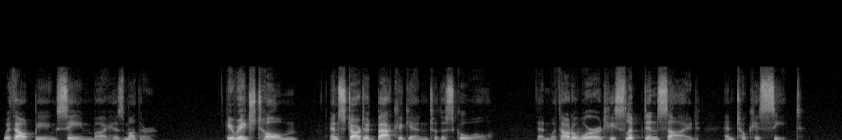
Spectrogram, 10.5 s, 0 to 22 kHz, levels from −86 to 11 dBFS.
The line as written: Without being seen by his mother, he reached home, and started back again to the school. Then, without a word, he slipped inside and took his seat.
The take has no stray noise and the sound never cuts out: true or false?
true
